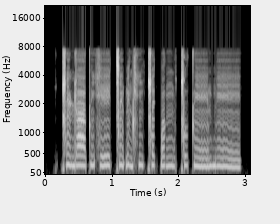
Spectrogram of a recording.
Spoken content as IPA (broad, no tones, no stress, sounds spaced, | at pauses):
ǁ ẽ ɖ aː t̪ ĩ x eː ǀ ẽ ɓ ẽ d x ĩ ǁ ɛ k͡p ʌ ŋ͡m u ǀ u t̪ ẽː b ẽː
